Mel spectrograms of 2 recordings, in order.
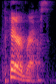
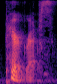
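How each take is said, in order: First: Said in the usual way. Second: Paragraphs breathed in a voiceless whisper. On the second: Acted. Kid narrator whispers Paragraphs in disgust. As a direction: whisper Paragraphs like a dirty word.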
